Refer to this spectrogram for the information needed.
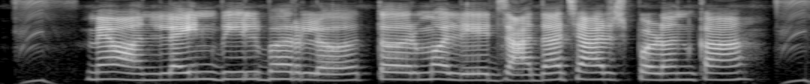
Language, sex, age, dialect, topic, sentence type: Marathi, female, 18-24, Varhadi, banking, question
